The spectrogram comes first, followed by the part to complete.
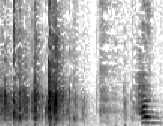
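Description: A woman's breathy vocal sounds in the first second, then a short high-pitched exclamation that rises and falls near the end.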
